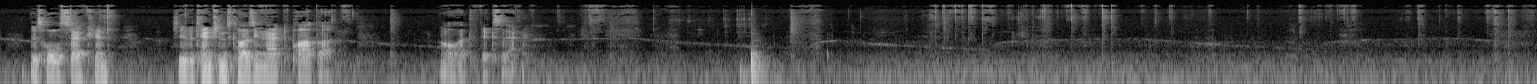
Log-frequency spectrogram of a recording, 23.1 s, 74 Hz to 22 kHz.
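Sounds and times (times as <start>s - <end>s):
faint siren wailing: 0.0s - 23.0s
tape being wrapped: 13.9s - 17.8s.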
